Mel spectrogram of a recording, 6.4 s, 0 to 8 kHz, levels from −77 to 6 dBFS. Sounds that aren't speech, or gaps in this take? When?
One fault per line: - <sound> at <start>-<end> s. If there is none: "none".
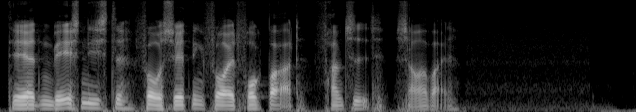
none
